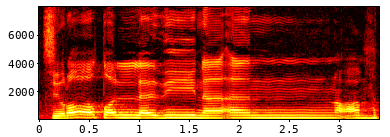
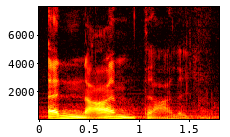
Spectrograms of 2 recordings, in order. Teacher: baca dengan jelaskan nun mati tanpa boleh kita memanjangkan. Tak boleh baca siratal ladzina an'am, tak boleh. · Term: izhar halqi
